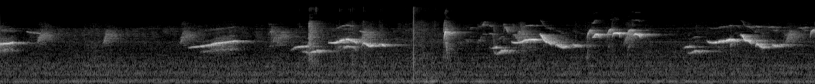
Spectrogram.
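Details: White-rumped shama song played to prompt other shamas to sing, morning and afternoon: varied sweet whistles, short chirps and slurred notes in quick bursts, with a sharp click midway and a steady low hum beneath.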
